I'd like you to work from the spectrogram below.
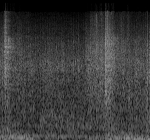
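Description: A tank's main gun firing in a video game, a loud booming blast with a heavy rumbling tail, followed by a second burst about two seconds in.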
